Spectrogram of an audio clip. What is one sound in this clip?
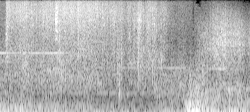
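Leaves rustle as someone moves through low bushes.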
